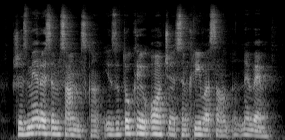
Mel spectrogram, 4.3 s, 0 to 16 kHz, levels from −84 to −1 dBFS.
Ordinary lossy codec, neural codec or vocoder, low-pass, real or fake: none; none; 14.4 kHz; real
